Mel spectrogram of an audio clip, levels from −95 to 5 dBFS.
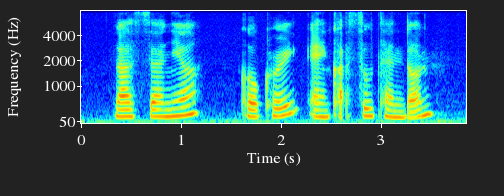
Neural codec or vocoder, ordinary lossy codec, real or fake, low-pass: codec, 16 kHz, 6 kbps, DAC; none; fake; none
